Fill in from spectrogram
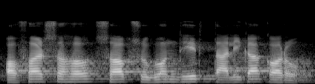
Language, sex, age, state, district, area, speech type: Bengali, male, 18-30, West Bengal, Purulia, urban, read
